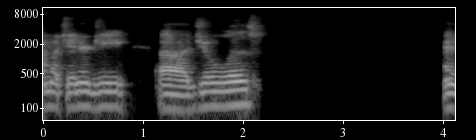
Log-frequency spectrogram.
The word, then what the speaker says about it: joule: kitchen table that's about how much energy uh jewel is and it's spelled j-o-u-l-e all right so we've got a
